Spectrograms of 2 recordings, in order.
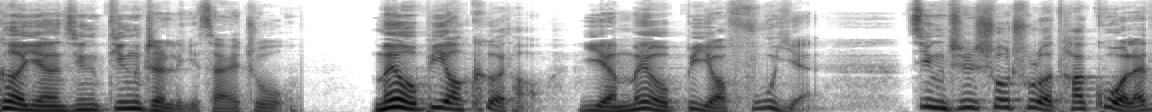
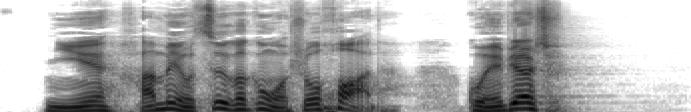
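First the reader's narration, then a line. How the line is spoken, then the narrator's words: Rude and loud. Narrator (Chinese): 张克说话非常的不客气，声音也不小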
